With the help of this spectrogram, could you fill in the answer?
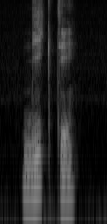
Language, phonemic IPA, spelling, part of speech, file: French, /dik.te/, dictée, verb / noun, Fr-dictée.ogg
- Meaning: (verb) feminine singular of dicté; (noun) dictation, the process of speaking for someone else to write down the words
